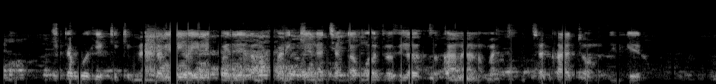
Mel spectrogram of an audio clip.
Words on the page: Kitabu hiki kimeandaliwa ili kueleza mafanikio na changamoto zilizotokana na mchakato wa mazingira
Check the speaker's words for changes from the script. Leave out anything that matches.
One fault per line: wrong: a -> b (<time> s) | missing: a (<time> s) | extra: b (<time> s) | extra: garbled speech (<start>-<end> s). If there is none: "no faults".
no faults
